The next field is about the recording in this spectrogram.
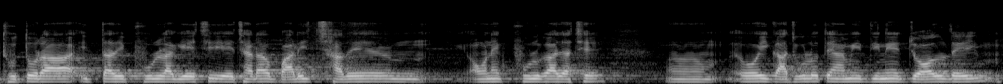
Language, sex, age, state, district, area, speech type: Bengali, male, 30-45, West Bengal, Jhargram, rural, spontaneous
